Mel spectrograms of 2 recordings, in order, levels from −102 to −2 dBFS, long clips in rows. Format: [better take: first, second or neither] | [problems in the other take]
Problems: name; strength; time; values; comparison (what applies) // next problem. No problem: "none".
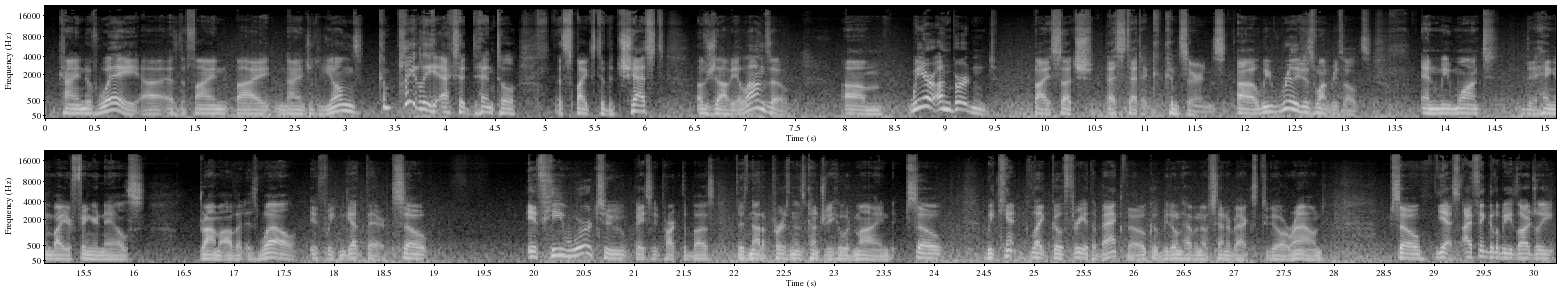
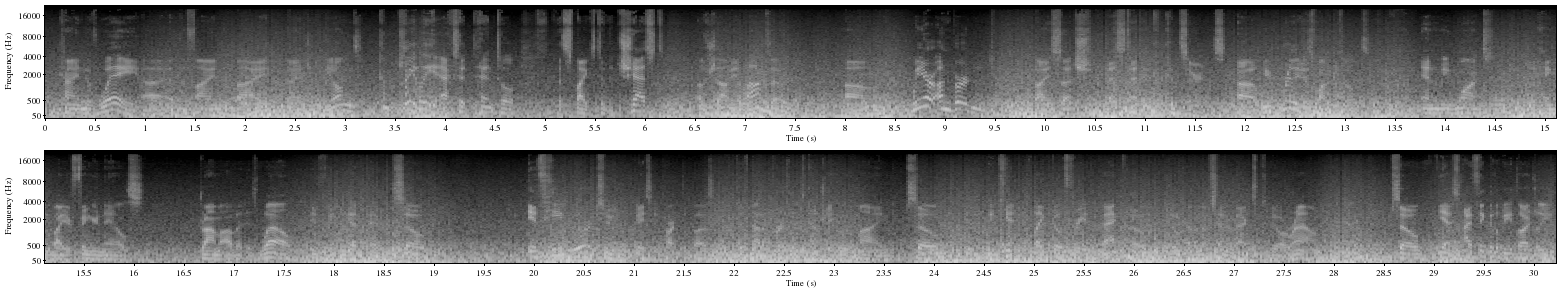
first | wind noise on the microphone; heavy; 1 dB below the speech; occasional gusts in the first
